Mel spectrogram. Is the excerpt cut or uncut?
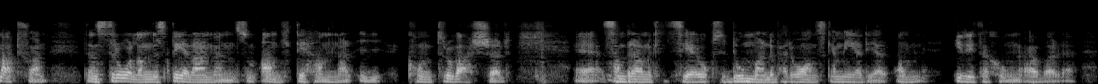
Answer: cut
